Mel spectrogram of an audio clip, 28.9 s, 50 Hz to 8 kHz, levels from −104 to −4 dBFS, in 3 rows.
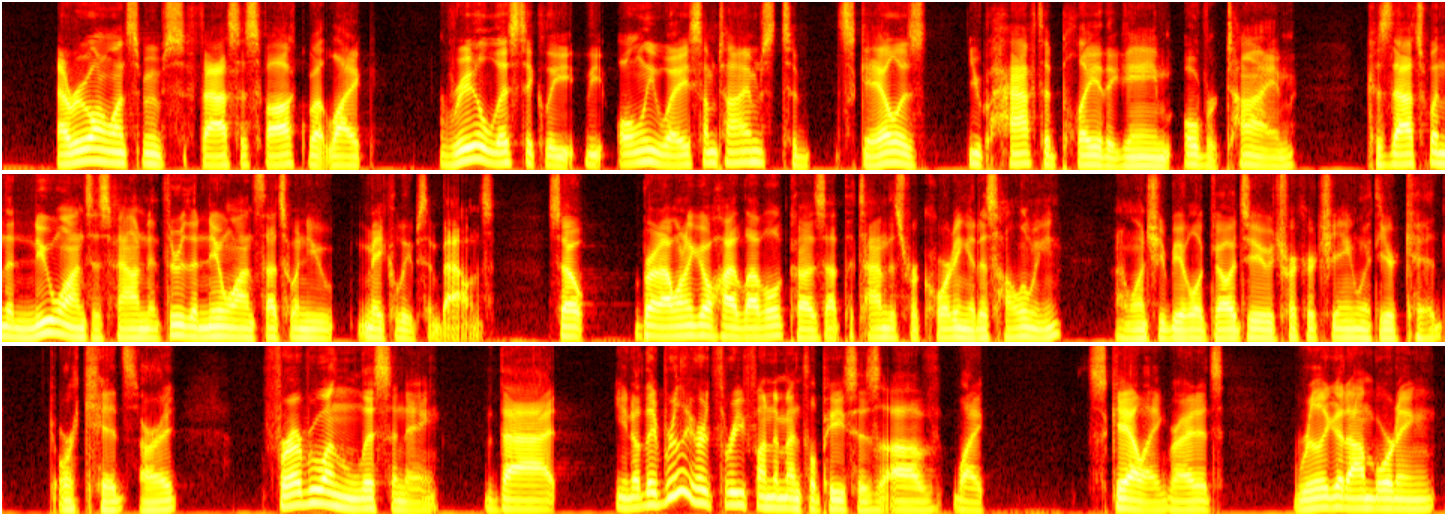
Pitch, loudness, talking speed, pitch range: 115 Hz, -17 LUFS, 205 wpm, 105-125 Hz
